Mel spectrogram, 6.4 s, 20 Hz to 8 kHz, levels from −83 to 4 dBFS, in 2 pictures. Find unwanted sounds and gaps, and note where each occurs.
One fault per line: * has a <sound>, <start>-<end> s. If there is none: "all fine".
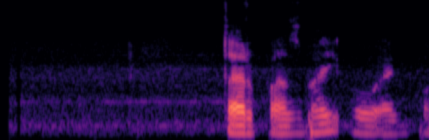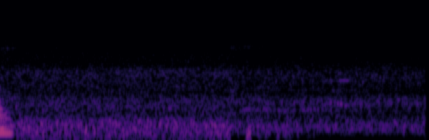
all fine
